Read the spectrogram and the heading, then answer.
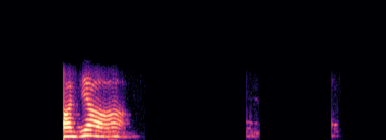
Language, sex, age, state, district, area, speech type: Dogri, female, 30-45, Jammu and Kashmir, Samba, rural, conversation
